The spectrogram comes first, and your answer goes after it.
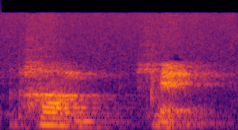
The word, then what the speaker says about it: pumpkin: So when we see the word pumpkin, a lot of our emphasis goes on the first part. So pumpkin. So we can kind of show that the first syllable gets the emphasis.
